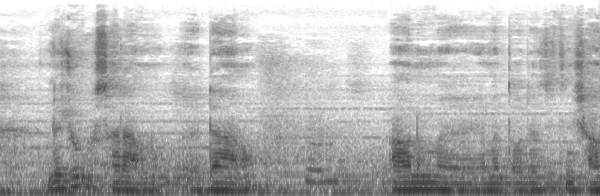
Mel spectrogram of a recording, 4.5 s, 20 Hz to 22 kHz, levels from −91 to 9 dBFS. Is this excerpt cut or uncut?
uncut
